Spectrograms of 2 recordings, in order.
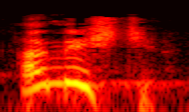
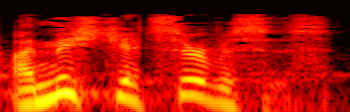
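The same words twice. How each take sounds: First: Higher, rising and softer on missed; gentle I missed you. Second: Said in the usual way. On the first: Shown as a demonstration. Church member telling an absent friend, gently. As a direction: let it lift kindly at the end. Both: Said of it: "we look out and say".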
